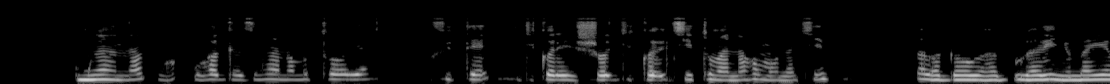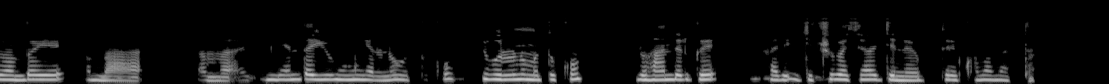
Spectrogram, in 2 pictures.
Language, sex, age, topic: Kinyarwanda, female, 18-24, finance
